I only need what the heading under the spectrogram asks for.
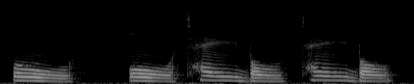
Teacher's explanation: The L here is a dark L, all, table, table. So you want to make the sound resonate further back in your mouth so that it creates a darker sound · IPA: /ˈteɪbəl/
